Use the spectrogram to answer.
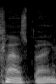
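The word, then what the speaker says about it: Claes Bang: In The Square, Klaus Bang, is it Klaus or Klaus or however you pronounce it? It's Klaus Bang.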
